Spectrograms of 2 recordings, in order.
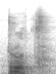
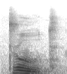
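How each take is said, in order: First: The vowel is short. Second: The vowel is a long oo. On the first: The speaker calls it wrong. "it is commonly pronounced as truth" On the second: The speaker calls it right. "ऊ sound है... ये long vowel sound है"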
